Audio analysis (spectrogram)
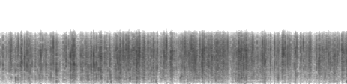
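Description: A small, crinkly recycled plastic makeup bag is scratched with fingernails, then pressed flat and crinkled with both hands. The result is a steady, dense stream of bright, crackling plastic crinkles with quick snaps and almost no low end.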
